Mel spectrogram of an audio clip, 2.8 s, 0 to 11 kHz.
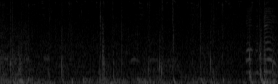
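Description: Horse hooves clip-clopping in The Witcher 3, a steady rapid trot of repeated hoof strikes running the whole time, with a brief whinny-like call near the end and faint game ambience.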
